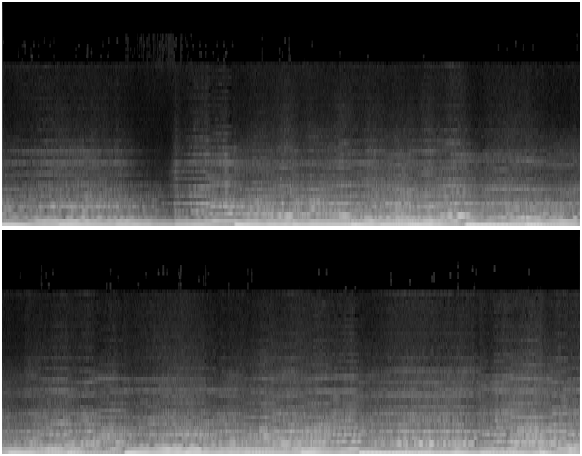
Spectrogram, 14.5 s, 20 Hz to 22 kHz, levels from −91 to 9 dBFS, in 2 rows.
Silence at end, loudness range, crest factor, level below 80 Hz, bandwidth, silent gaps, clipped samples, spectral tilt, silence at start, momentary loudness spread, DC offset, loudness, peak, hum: 0 s; 4 LU; 12 dB; -40 dBFS; 9.8 kHz; none; under 0.1%; -6.5 dB/octave; 0 s; 8 LU; under 0.1%; -17 LUFS; -4 dBFS; none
